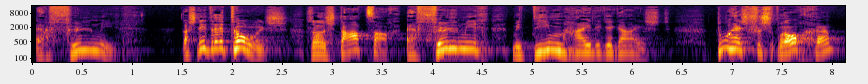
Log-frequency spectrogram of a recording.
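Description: A middle-aged man preaching a sermon as an evangelist, emphatic, swinging between loud stresses and quiet, intimate passages. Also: sits high, husky.

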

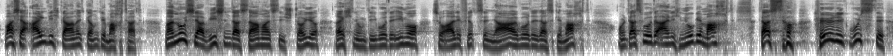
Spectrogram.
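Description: A man giving a sermon, reflective and unhurried, pausing with fillers as he explains. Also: fairly high pitch. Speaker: preacher.

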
